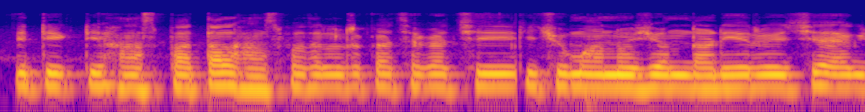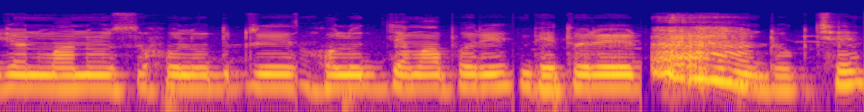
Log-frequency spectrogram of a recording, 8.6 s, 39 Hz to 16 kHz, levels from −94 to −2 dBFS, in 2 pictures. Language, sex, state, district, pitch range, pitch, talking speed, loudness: Bengali, male, West Bengal, Paschim Medinipur, 145-155 Hz, 145 Hz, 125 wpm, -18 LUFS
